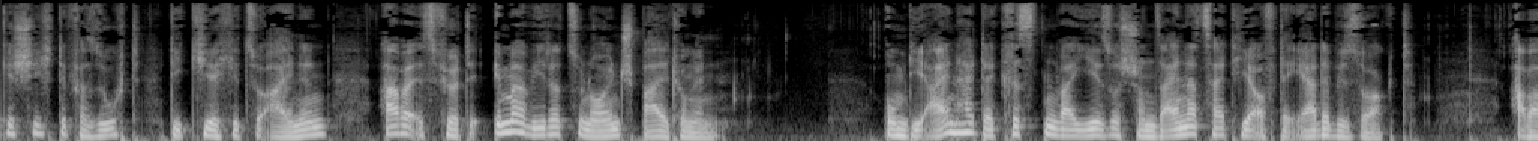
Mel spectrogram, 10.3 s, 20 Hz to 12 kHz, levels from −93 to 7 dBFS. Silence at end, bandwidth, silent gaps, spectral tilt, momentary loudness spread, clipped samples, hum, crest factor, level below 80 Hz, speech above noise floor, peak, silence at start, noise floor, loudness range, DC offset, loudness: 0 s; 11.5 kHz; none; -6 dB/octave; 8 LU; under 0.1%; none; 20 dB; -42 dBFS; 39 dB; -2 dBFS; 0 s; -59 dBFS; 2 LU; under 0.1%; -21 LUFS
